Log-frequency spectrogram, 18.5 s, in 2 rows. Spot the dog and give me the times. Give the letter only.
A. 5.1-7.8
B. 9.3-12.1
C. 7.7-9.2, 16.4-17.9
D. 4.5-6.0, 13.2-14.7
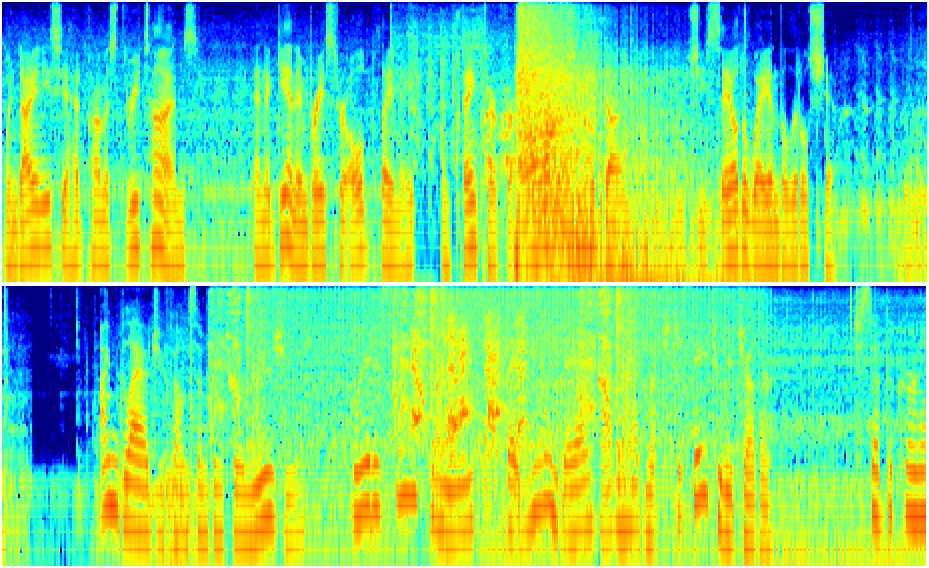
D.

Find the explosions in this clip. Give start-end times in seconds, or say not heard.
5.1-7.8.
